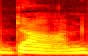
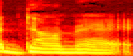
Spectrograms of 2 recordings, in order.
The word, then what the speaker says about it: domme: You're a dom. D O M M E. The second M and the E is silent. It's a made up word, anyhow, but you are not a dame.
